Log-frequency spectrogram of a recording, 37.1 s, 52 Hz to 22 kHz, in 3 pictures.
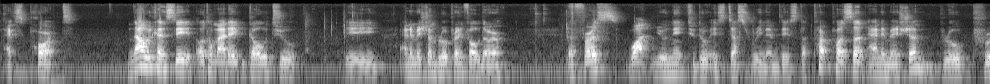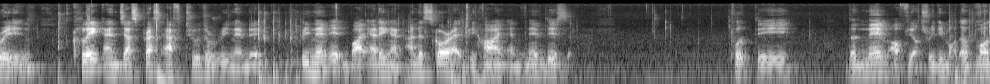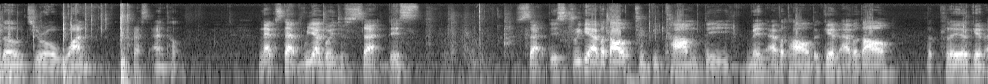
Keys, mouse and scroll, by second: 3.9-5.3 drag, 6.7 click, 13.1 click, 14.3 F2, 15.6 Right, 15.8 Right, 15.9 Right, 16.1 Right, 16.2 Right, 24.0-26.3 typing, 31.3 typing.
